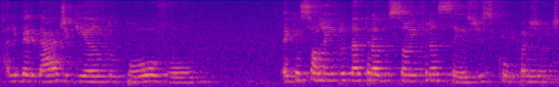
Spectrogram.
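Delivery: ordinary delivery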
